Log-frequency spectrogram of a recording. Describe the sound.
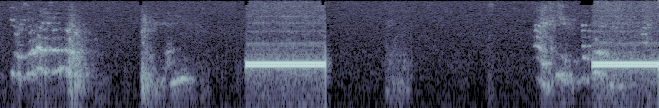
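Steady, low-pitched telephone dial tone while a call is being placed, sounding in two separate bursts of about a second each, with people talking before and between them.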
